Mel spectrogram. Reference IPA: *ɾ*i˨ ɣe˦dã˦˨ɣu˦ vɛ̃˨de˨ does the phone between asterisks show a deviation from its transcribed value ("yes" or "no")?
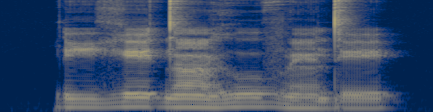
no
